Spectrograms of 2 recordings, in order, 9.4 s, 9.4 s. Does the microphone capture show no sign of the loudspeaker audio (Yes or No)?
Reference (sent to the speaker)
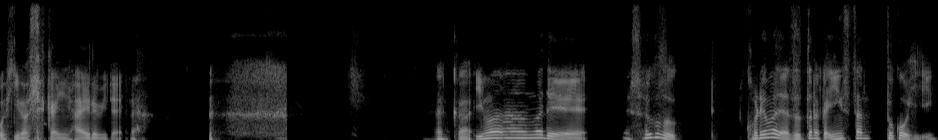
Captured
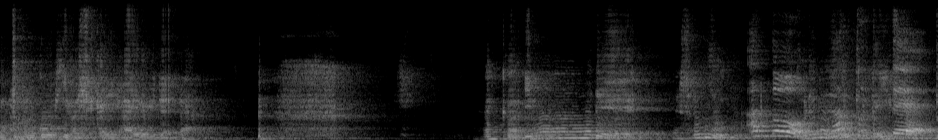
No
